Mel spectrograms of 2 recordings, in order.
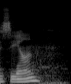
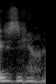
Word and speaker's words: Xion: Because Shion's actually Xion. But no one that didn't play Kingdom Hearts would pronounce it as Shion.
